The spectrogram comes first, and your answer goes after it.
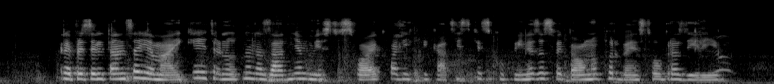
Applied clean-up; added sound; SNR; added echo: none; Boat, Water vehicle; 17 dB; none.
